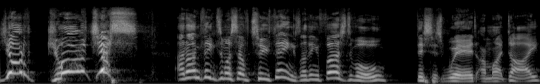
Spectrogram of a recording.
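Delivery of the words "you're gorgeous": very high, full-voiced shout at the top of the voice. Telling how a woman locked eyes with the speaker, retelling her shout at top of voice. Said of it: "at the top of her voice".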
